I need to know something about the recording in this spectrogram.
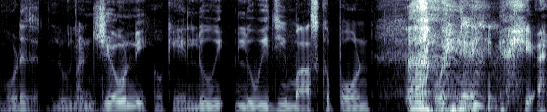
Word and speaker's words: Mangione: I can't even pronounce his last name. What is it? Mangione.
